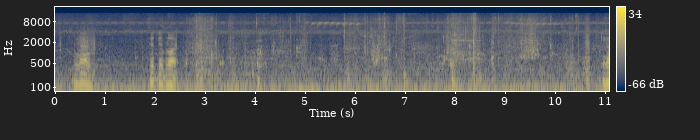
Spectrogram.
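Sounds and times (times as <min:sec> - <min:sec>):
water splashing and sloshing: 0:02.6 - 0:11.0.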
